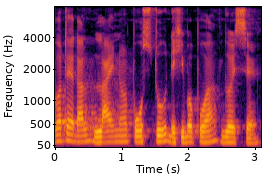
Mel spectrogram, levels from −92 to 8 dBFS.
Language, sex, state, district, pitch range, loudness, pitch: Assamese, male, Assam, Sonitpur, 115-130 Hz, -15 LUFS, 120 Hz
